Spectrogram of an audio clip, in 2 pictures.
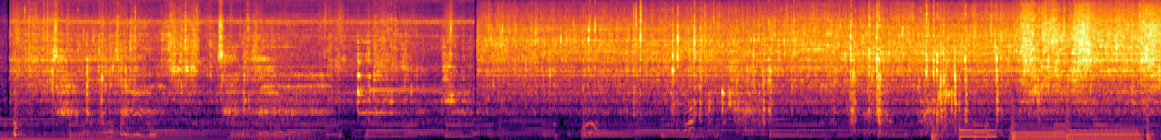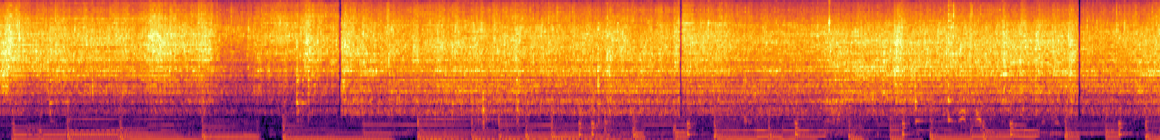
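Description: Pork, bean sprouts and garlic chives sizzling as they are stir-fried in a frying pan, the sizzle growing louder partway through.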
